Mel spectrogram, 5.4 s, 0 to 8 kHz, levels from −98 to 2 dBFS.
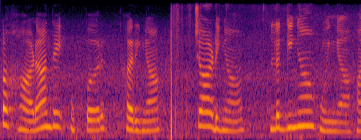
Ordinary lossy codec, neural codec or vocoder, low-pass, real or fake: none; none; 7.2 kHz; real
